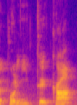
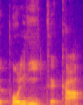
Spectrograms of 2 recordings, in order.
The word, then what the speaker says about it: polityka: samą liczbę sylab więc nie mówimy polityka mówimy polityka polityce dzisiaj rozmawiam z państwem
